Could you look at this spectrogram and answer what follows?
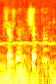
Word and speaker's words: Kiernan Shipka: Kiernan Shipka?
